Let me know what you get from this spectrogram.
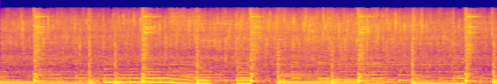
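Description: Chicken pieces sizzling and crackling in hot oil and melting butter in a karahi. Low, sustained background music notes sound underneath and change pitch every second or two.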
